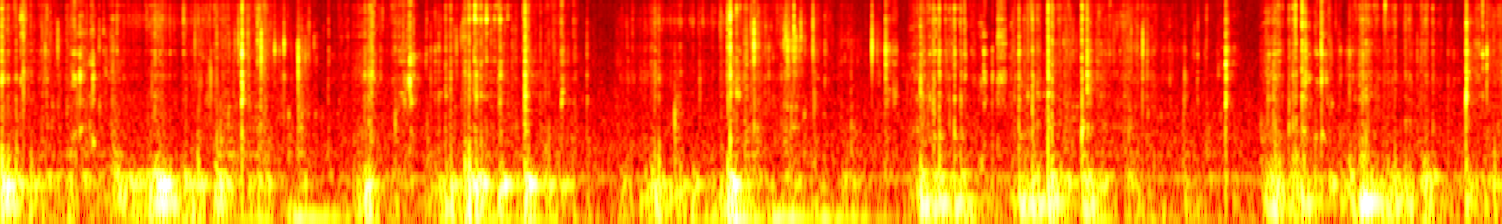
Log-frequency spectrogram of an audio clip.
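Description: A utility-knife blade scrapes a solid orange bar of dry soap while fingers break off flakes. Dry, crinkly scraping and crisp crunching snaps come in irregular bursts over a soft low rumble. The short, bright crackles die away almost instantly.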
